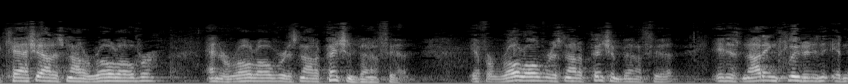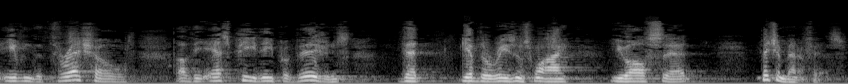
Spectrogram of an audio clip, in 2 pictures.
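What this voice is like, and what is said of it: Slight Southern US accent. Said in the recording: “from the South somewhere? ... Louisiana. ... a little bit of a Southern accent”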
